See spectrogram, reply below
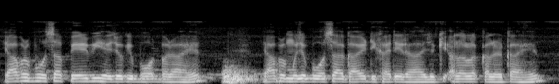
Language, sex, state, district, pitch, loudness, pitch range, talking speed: Hindi, male, Arunachal Pradesh, Papum Pare, 130 Hz, -14 LUFS, 120-140 Hz, 300 wpm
